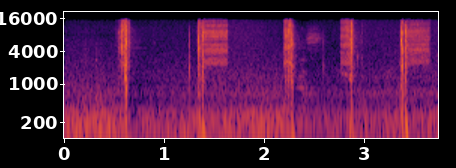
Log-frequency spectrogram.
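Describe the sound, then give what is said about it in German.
Shutter release of a Minox B miniature spy camera, a tiny hand-held, battery-free model: five crisp mechanical clicks, unevenly spaced, over a faint steady hiss. “das ist eine Minox B, und die haben sowohl KGB als auch CIA eingesetzt, weil die so klein ist. Die kann ich jetzt hier in meiner Hand halten, man sieht sie fast nicht. Ja. Ich mache mal das Geräusch, wenn man es auslöst.”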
